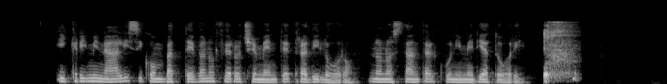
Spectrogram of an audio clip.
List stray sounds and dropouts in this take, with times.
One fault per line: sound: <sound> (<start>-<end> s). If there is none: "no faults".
sound: cough (5.4-5.8 s)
